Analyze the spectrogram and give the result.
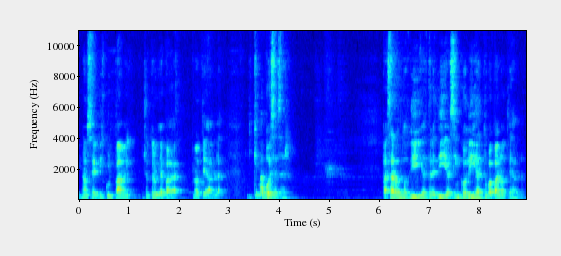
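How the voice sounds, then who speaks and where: An Argentine man teaching a religious class, his voice rising and falling a lot as he tells stories. It sounds low and sits in a very echoey room. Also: gravelly. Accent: Argentine Spanish. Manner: storytelling with rhetorical questions, animated. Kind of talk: religious lecture.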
